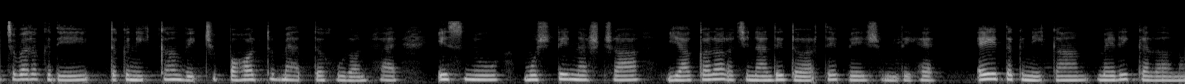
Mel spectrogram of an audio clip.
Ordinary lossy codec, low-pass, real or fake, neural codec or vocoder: none; none; fake; codec, 16 kHz, 0.4 kbps, LongCat-Audio-Codec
